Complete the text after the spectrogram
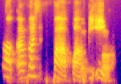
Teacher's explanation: bunyi pa je. Pa pakai bibir dua-dua.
